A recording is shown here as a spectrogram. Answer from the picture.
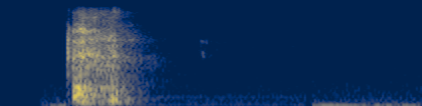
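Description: A single short cough from one person, heard through a video-call microphone.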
